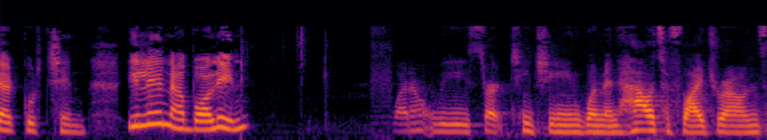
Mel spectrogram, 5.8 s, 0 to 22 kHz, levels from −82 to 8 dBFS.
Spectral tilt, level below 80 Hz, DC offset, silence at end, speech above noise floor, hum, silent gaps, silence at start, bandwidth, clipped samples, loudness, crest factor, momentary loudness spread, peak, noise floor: -5 dB/octave; -64 dBFS; under 0.1%; 0 s; 36 dB; none; none; 0 s; 11.5 kHz; under 0.1%; -20 LUFS; 18 dB; 15 LU; -4 dBFS; -57 dBFS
